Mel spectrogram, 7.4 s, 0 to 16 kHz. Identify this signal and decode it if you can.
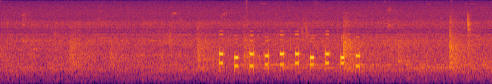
DTMF, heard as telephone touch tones, dialled by machine, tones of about 60 ms, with the noise of a subway station. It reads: 9135694972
